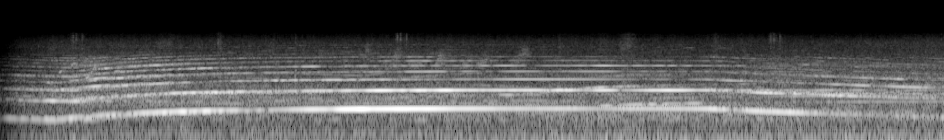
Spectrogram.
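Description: Civil defence siren wailing: its pitch climbs over the first couple of seconds, holds steady, then slides down near the end. It is the signal for the nationwide moment of silence on Martyrs' Day.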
